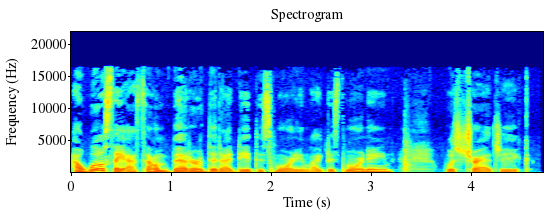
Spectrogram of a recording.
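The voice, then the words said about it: Hoarse voice. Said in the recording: “my voice will be somewhat normal. Usually when I go hoarse, I'm usually hoarse for a while ... I feel like I didn't get this hoarse.”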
